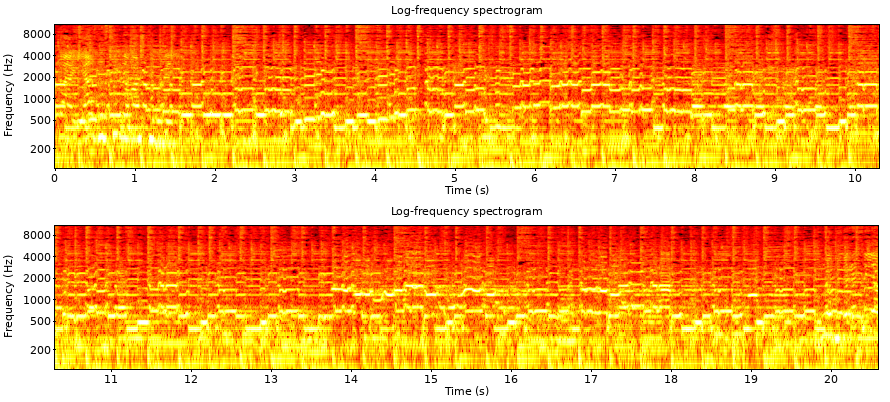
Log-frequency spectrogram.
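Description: Live Bulgarian folk band playing horo dance music through loudspeakers: a busy instrumental melody over a fast, steady beat.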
